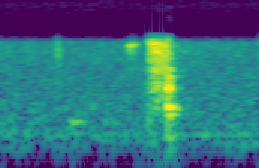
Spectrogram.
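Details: A single short, sharp sneeze from a small pet in a quiet room.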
